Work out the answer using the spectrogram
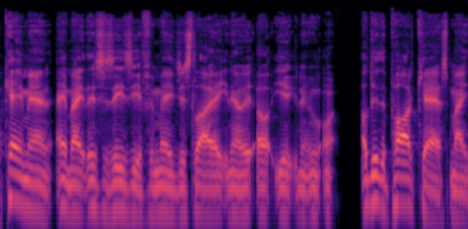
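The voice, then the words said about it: Put-on Australian accent. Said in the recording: “So is that a bad Australian accent? ... It's not bad. Not bad Australian accent,”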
